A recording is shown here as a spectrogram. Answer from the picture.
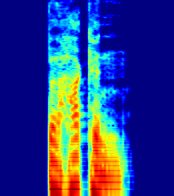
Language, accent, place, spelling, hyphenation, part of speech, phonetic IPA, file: German, Germany, Berlin, behacken, be‧ha‧cken, verb, [bəˈhakn̩], De-behacken.ogg
- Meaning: 1. to hoe 2. to chop, hack 3. to cheat, swindle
